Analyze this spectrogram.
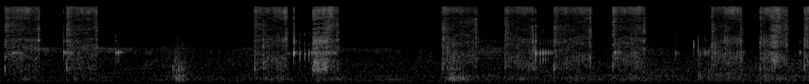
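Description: Aerosol spray-paint can spraying in a series of short hisses, each under a second long, with brief pauses between them.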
